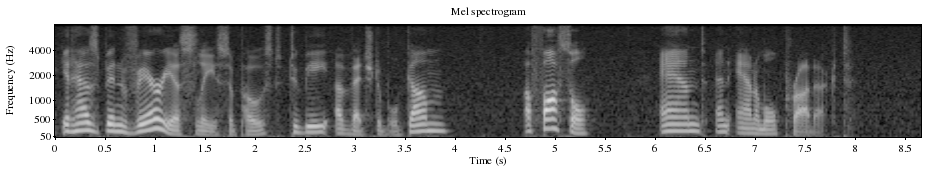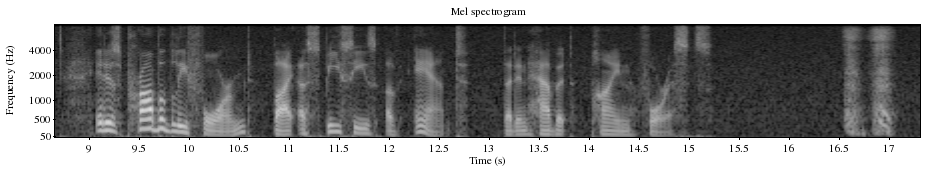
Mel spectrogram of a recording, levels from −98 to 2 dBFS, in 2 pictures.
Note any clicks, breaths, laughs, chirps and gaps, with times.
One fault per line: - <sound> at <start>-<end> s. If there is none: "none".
- sniff at 16.5-17.1 s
